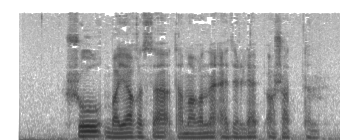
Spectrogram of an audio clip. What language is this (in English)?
Bashkir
